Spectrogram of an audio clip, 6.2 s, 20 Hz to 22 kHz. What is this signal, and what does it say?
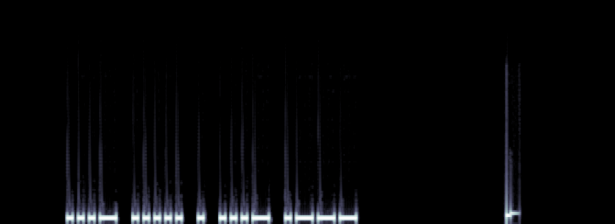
Morse code, heard as a keyed tone, about 22 wpm, 700 Hz. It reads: V5EVJ
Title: Five Challenging Letter-Number Combinations 22wpm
